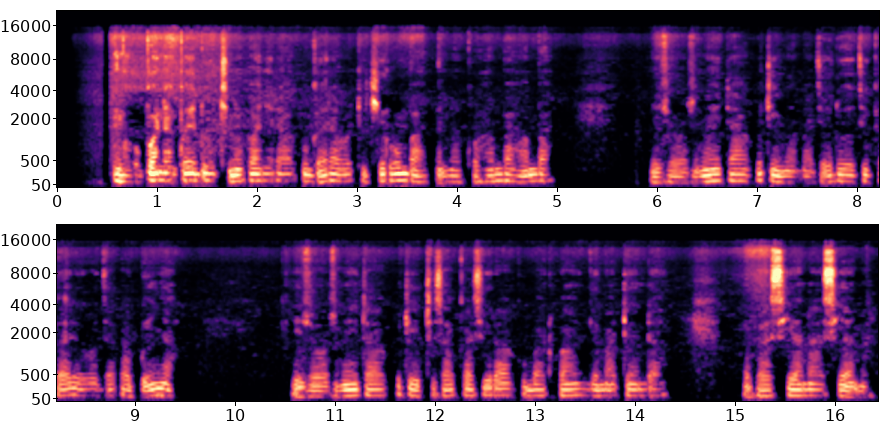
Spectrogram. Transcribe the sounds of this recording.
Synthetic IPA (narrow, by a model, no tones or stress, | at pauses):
mukuponakwe̞ɗutino̞fanirakuɡʱaɾawo̞tit͡ʃiɾumbakanakuɦambaɦaːmba | iʐo̞ʐino̞itakutiɲamad͡ze̞ɗujed͡ziɡʱaɾe̞wo̞d͡zakaɡʱwiɲa | iʐo̞ʐino̞itakutitisakasḭɾa̰kuɓatwaŋɡe̞mato̞nda | akasijanasijaːna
